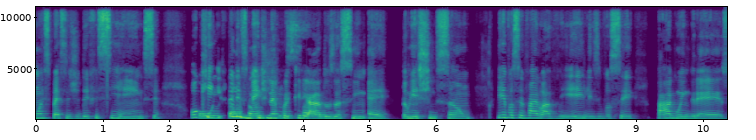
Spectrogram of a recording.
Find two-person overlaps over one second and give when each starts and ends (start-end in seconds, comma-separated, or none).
2.5-4.6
